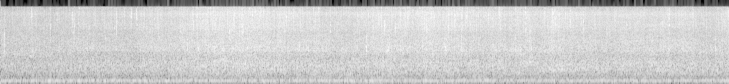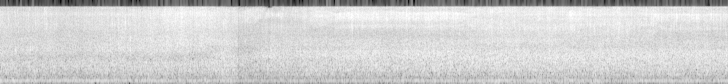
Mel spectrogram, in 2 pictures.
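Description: Heavy rain pounding on a car's roof and windows, heard from inside the car, with a steady low hum underneath. The rain is a little louder after about twenty seconds.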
